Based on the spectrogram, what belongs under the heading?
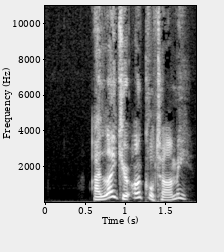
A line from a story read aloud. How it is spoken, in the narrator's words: said Tuppence, hastily creating a diversion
